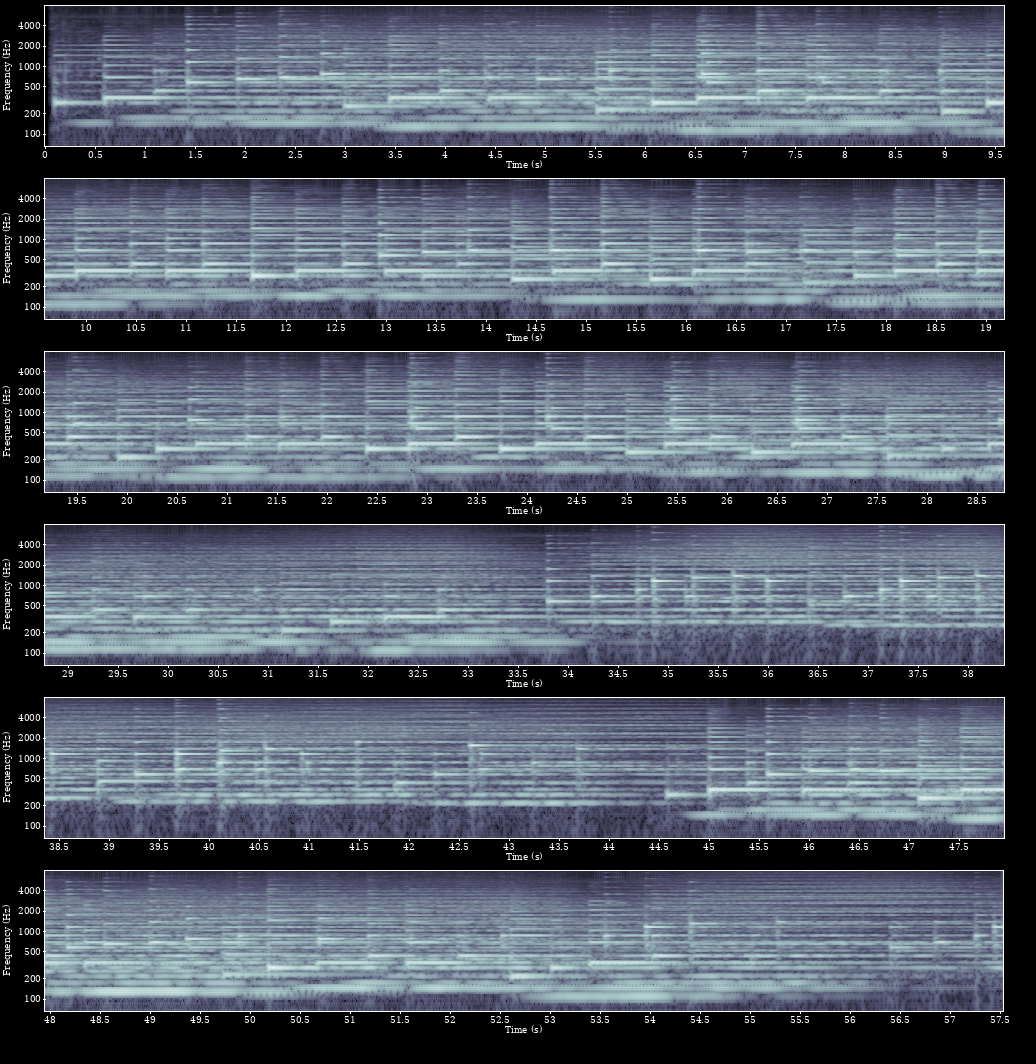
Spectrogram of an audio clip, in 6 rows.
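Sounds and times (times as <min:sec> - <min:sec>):
romantic piano music: 0:00.1 - 0:57.5.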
